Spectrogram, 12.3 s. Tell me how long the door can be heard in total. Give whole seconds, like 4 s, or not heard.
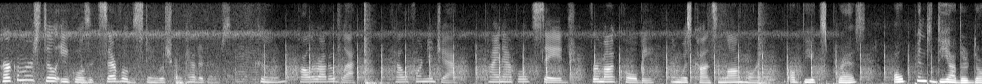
4 s.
